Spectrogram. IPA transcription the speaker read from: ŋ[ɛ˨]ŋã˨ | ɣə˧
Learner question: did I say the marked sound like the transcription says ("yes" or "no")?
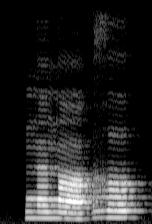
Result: no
